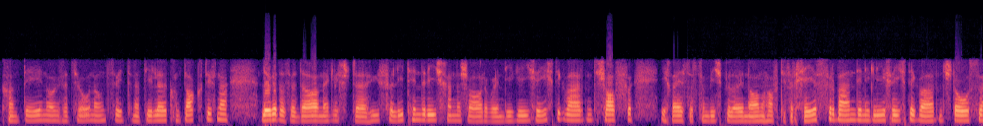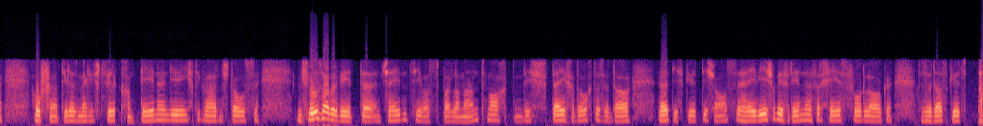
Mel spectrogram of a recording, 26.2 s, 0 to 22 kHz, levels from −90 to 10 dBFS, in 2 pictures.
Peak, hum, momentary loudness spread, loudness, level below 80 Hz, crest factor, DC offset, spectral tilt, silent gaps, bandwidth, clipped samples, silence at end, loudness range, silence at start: 0 dBFS; none; 10 LU; -16 LUFS; -54 dBFS; 16 dB; under 0.1%; -8.5 dB/octave; none; 6.2 kHz; under 0.1%; 0 s; 4 LU; 0.05 s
